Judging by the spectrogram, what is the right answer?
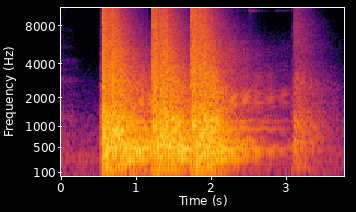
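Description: Three loud, close pistol shots from a Staccato HD 2011 in quick succession, then a fourth after a short pause, each ringing out with a long decaying echo.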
